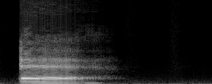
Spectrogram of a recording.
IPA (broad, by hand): ɛ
